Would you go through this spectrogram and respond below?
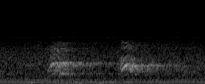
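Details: Isis, a female Irish Setter aged one year four months, at a swimming pool where she swam for the first time retrieving a plastic bottle; two short high whines about half a second apart over faint background hum.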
